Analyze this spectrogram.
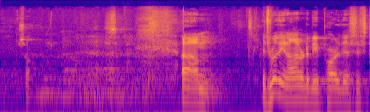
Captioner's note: audience laughing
